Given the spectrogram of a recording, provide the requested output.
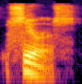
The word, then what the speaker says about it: Syris: So it's Nicholas Syris.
